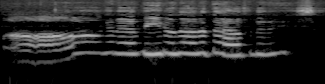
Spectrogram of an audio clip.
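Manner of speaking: high, slow, crying whine; whiny voice. Pretend. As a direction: whimper it out like a spoiled kid. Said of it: "I just did that whiny voice".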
